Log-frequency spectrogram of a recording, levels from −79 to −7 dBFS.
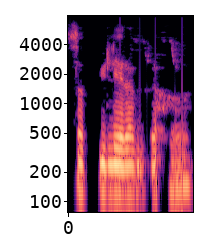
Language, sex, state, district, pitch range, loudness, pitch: Hindi, male, Jharkhand, Sahebganj, 115-125 Hz, -21 LUFS, 120 Hz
